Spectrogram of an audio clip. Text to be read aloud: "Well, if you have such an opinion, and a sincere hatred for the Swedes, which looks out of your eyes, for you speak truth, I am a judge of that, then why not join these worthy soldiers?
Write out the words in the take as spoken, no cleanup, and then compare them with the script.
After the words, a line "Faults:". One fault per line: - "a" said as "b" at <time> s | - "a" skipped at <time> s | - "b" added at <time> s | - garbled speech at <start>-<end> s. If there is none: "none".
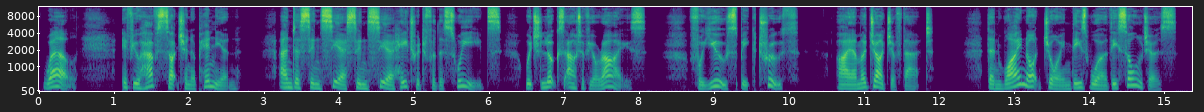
"Well, if you have such an opinion, and a sincere sincere hatred for the Swedes, which looks out of your eyes, for you speak truth, I am a judge of that, then why not join these worthy soldiers?
Faults:
- "sincere" added at 4.1 s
